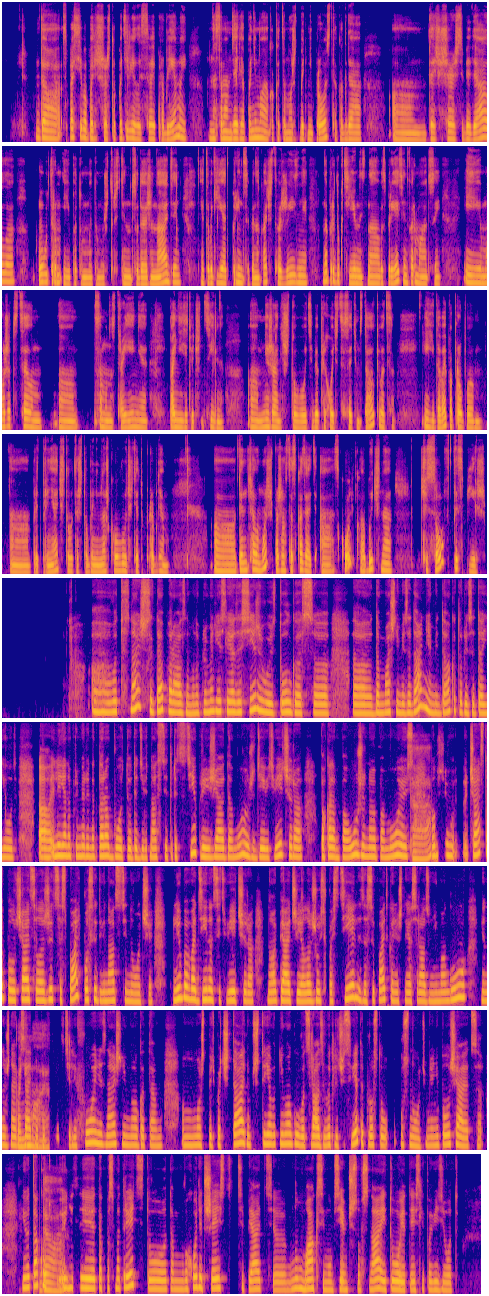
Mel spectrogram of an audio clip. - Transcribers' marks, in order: tapping; other background noise; "потому что" said as "птошто"
- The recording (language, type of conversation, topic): Russian, advice, Как уменьшить утреннюю усталость и чувствовать себя бодрее по утрам?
